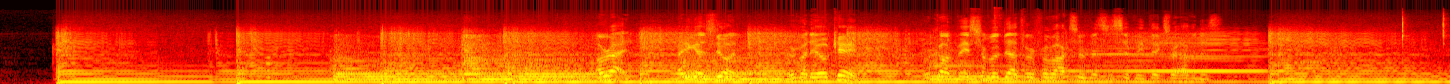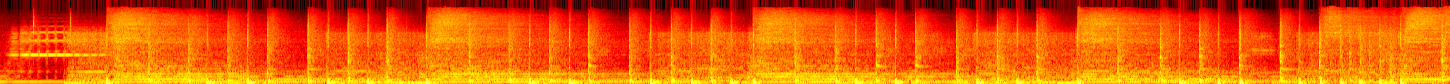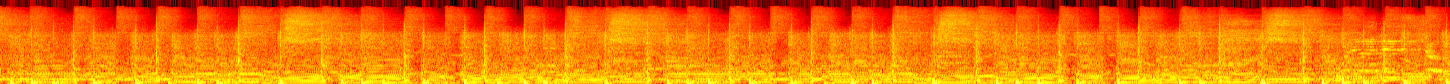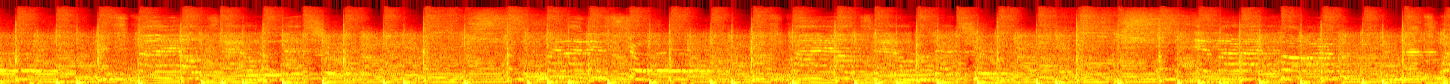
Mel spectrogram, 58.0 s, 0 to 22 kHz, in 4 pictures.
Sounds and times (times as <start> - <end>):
Music: 0.0 - 58.0.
